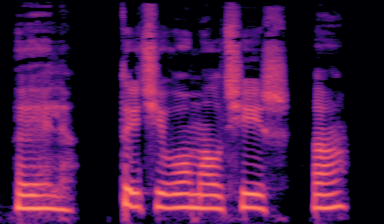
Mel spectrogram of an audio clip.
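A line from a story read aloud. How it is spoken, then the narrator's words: Hoarse question. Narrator (Russian): спрашивает хрипло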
